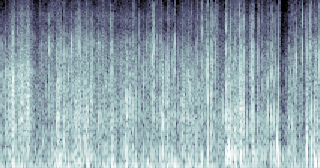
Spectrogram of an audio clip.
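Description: Plastic bag of bird feed being handled and shaken out: a continuous crackly rustle with many small clicks and crinkles.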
